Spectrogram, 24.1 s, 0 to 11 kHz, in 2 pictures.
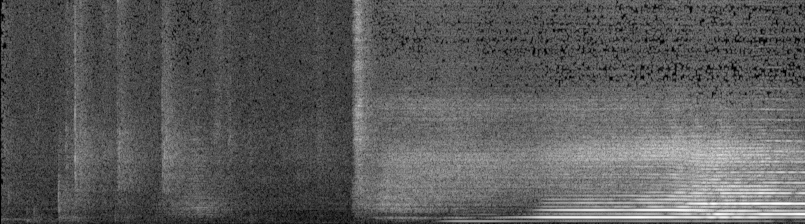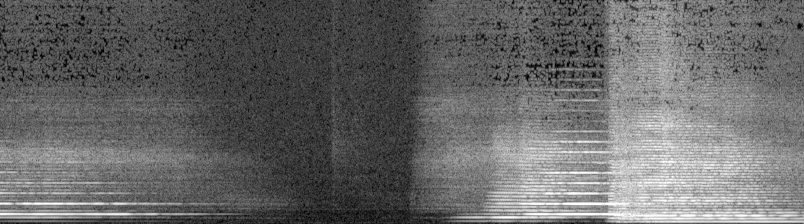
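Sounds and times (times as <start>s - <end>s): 
saxophone: 5.3s - 15.8s, 18.3s - 24.1s.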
